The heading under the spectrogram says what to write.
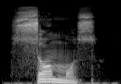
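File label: Spanish, we are permanent, male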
